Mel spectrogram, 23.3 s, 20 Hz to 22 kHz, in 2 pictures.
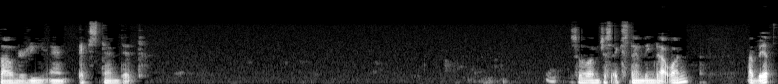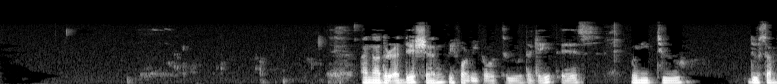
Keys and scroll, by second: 7.4 Escape.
